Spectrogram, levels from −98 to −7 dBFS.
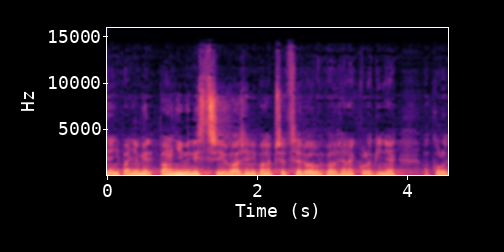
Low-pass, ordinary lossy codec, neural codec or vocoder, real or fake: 14.4 kHz; AAC, 48 kbps; vocoder, 44.1 kHz, 128 mel bands, Pupu-Vocoder; fake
